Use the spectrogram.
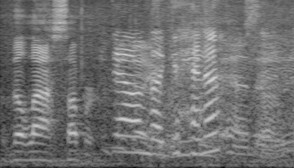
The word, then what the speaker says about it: Gehenna: Down the Gehenna, right?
